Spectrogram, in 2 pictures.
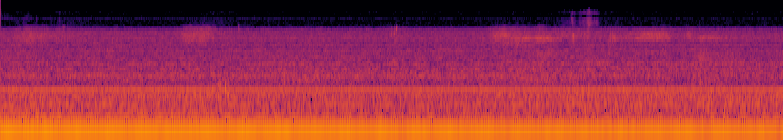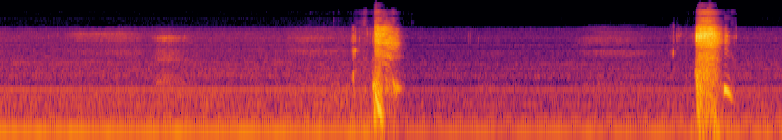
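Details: Person with bad allergies and a tickly nose, sneezes deliberately induced, described as wet; vehicle rumble, then two sharp sneeze bursts a few seconds apart; sneezing.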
